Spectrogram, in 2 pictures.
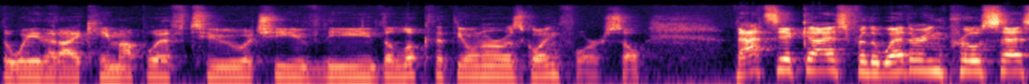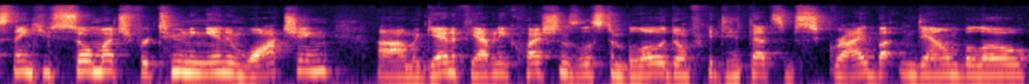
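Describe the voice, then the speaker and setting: A man with an unremarkable speaking voice and a fairly high pitch talks at a fairly quick pace with ordinary pitch variation. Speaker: RC model builder and channel host. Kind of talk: tutorial. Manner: casual with frequent fillers.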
